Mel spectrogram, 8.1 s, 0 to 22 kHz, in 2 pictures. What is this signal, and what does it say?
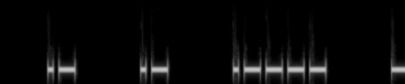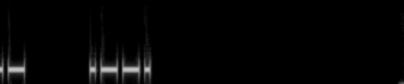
Morse code, heard as a keyed tone, about 21 wpm, spaced as for 10 wpm, 700 Hz. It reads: AA1MP
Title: USA Call Signs - 5 Characters - 4x Character Spacing - 22wpm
